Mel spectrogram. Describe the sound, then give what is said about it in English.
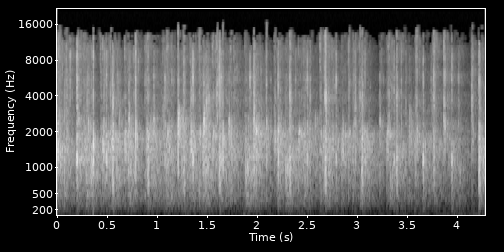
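A church audience applauds as a speaker comes up to give a testimony, steady, dense clapping from many hands that stays even and fairly loud throughout. “So give him a big hand as he comes up.”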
